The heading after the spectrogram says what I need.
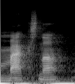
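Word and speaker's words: Maexxna: is going to be the first one or Maxa uh which was the the five Mana 28 I want to say with the emperor Cobra ability uh so loab makes it's spelled maesa it's pronounced Maxa I need to remember this loab Max are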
